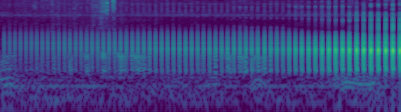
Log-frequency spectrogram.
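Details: Courting northern leopard frog at an egg mass gives a long, steady rattle of rapid clicks, building in loudness toward the end like a drawn-out snore.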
